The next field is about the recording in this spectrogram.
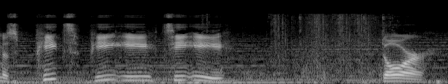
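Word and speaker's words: Dorr: His name is Pete, P-E-T-E, Door. Like the door, like open the door, but it's spelled, instead of D-O-O-R, it's D-O-R-R.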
